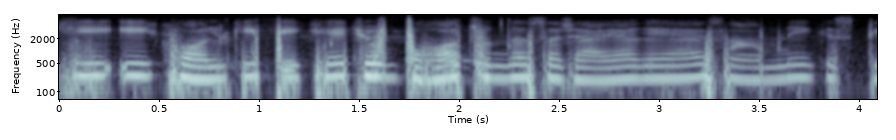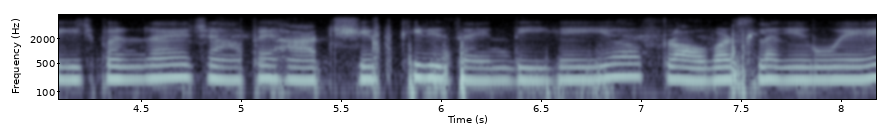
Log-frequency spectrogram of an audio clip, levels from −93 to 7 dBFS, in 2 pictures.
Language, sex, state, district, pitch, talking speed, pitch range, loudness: Hindi, female, Chandigarh, Chandigarh, 210 Hz, 240 wpm, 200-230 Hz, -22 LUFS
